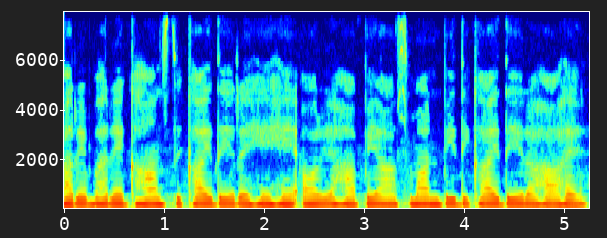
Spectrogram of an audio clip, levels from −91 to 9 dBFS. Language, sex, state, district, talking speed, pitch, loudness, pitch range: Hindi, female, Himachal Pradesh, Shimla, 185 wpm, 210 Hz, -11 LUFS, 205-210 Hz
